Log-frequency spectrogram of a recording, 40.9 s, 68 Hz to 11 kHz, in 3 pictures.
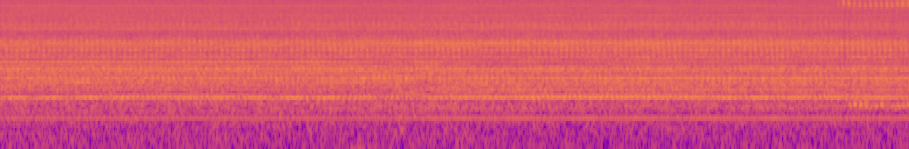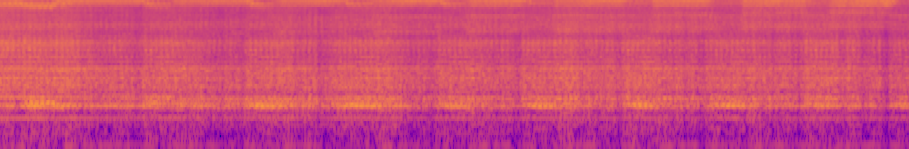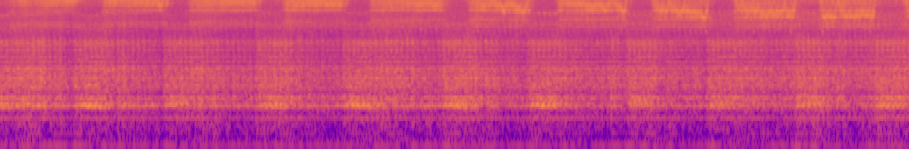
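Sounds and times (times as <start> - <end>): lathe motor hum: 0.0 - 40.9
high-pitched cutting squeal: 12.6 - 40.9.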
